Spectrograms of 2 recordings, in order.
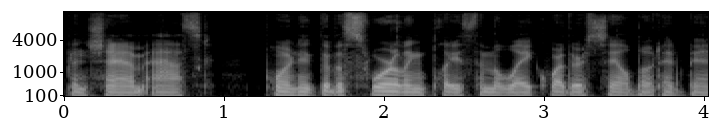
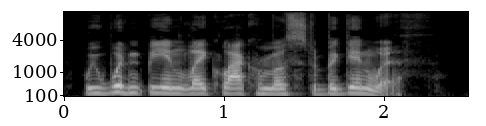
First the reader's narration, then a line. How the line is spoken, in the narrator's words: Violet said fiercely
